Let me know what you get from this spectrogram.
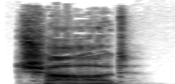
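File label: "chard", British English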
